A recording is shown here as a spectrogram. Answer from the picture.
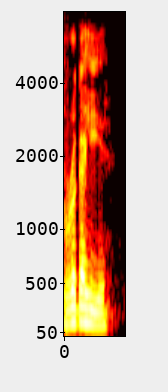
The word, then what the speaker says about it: Ruragahiye: It's Irving Ruragahie. I will spell it. Irving is IRVING. Ruragahie is a Kirundi name. It's spell it. It's RURAGAHIYE. So that's a Kirundi name. So Ruragahie.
